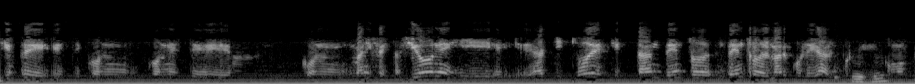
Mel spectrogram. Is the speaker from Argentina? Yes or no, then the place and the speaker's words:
yes; Mendoza, Argentina; acá en General Alvear, específicamente, para que se ubiquen, nosotros estamos a 330 kilómetros de la ciudad capital, al sur, o sea que nosotros somos los mendocinos más vecinos de ustedes.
